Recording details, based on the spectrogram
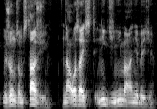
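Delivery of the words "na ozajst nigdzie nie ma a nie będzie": ordinary delivery, nothing marked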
